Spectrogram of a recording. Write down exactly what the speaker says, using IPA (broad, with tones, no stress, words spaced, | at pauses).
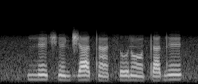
nɛ̃˧ ʃɛ̃˧d͡ʒa˧tã˨so˧ ɾɔ̃˨ ta˨˦dɛ̃˦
